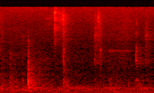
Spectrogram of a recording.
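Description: Quiet room tone: a steady low electrical hum with a few faint, scattered small clicks and handling noises, the sharpest about a third of a second in.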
